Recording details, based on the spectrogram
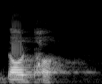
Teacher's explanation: इनमें जीभ पहले आपकी ऊपर जाके मूर्धा से टकराएगी और फिर आगे गिरेगी झटके से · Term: उक्षित व्यंजन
